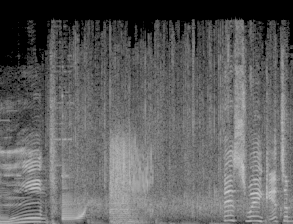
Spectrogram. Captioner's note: applause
